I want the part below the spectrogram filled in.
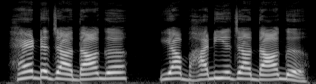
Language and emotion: Sindhi, neutral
